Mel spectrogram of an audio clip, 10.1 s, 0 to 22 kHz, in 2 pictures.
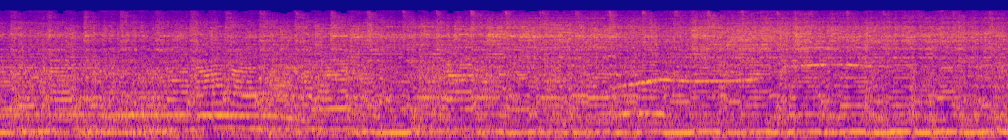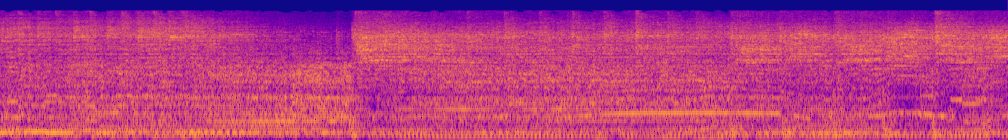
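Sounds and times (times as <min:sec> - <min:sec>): electric guitar bending notes: 0:00.0 - 0:10.0
live rock band playing: 0:00.0 - 0:10.0.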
